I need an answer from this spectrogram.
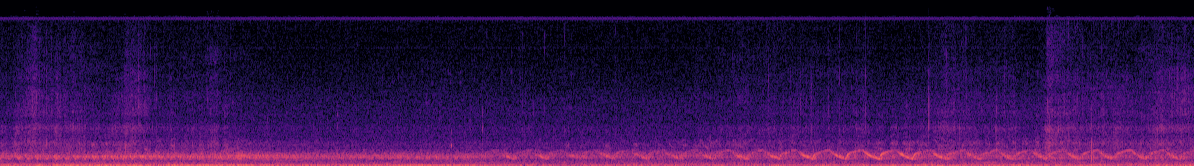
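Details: Background hum at a dog park, then a wailing siren that rises and falls rapidly from about five seconds on; no animal sound can be heard.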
